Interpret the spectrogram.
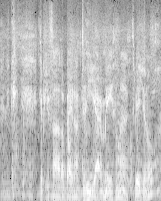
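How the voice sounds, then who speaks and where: An actor playing a slippery ex-boyfriend in a Dutch radio drama, measured, pompous and evasive. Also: male voice, low voice, very animated, creaky, crowd noise, heavily acted. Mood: condescending. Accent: Dutch from the Netherlands. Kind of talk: naturalistic 1980s radio drama acting. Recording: loud background noise and ambience.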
